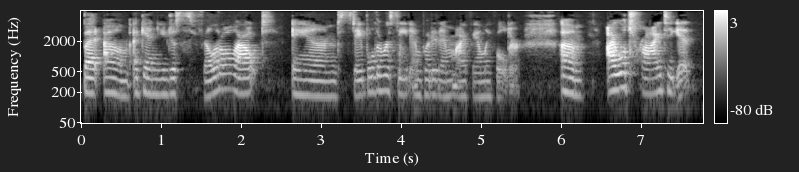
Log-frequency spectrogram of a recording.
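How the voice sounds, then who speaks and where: Raspy-voiced woman, bright and chatty. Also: lowish voice, fairly even intonation, normal speed, a little hiss or hum, poor audio. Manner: friendly, chatty, many "um"s. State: raspy from allergies. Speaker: co-op treasurer. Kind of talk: casual informational video talk.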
